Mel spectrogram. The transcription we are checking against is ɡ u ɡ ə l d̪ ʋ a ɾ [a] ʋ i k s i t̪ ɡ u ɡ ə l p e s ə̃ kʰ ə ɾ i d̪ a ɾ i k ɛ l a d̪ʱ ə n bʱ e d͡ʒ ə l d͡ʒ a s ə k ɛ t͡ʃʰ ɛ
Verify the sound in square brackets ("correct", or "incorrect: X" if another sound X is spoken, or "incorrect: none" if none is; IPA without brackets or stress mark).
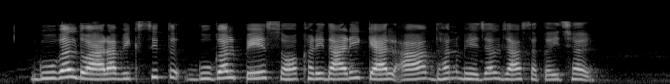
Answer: correct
